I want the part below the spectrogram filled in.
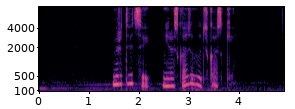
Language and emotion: Russian, neutral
